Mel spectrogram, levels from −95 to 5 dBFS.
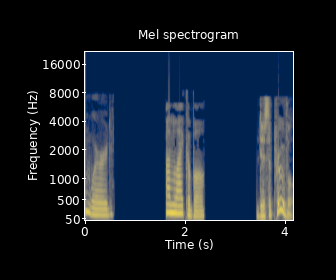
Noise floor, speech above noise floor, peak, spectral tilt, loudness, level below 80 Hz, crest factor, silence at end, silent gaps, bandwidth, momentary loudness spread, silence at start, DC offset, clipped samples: under -90 dBFS; over 77 dB; 0 dBFS; -6.5 dB/octave; -14 LUFS; -50 dBFS; 16 dB; 0 s; 0.58-1.59 s, 2.40-3.42 s; 7.4 kHz; 15 LU; 0 s; under 0.1%; under 0.1%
